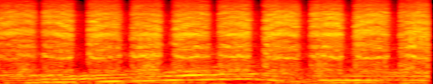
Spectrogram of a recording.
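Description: Aerosol can of rubber-coating spray paint hissing in a quick string of short bursts, about three or four a second, as it is sprayed onto plastic panels.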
